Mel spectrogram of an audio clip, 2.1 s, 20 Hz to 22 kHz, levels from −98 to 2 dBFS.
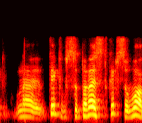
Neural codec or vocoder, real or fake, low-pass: vocoder, 22.05 kHz, 80 mel bands, Vocos; fake; 7.2 kHz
